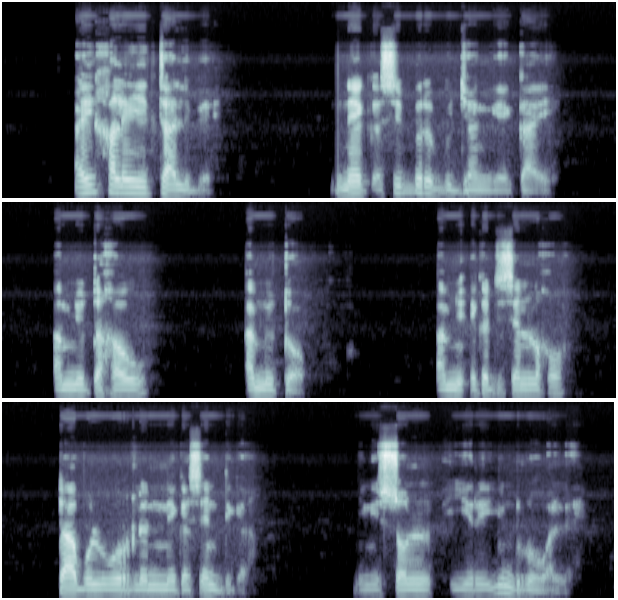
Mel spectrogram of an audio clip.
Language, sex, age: Wolof, male, 25-35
